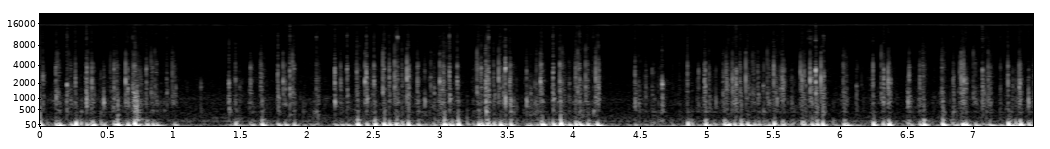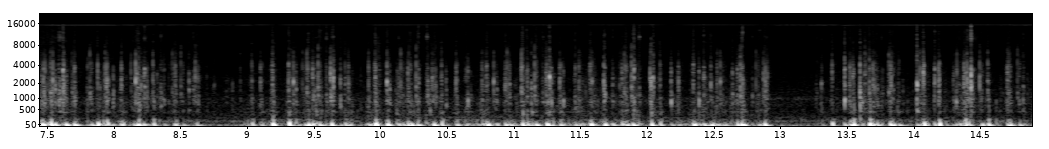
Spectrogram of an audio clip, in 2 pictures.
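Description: Fingertips type steadily on a thin white plastic keyboard with flat chiclet keys, held in both hands. Rapid soft clicks and dull, low-heavy taps die away almost instantly, with brief pauses between bursts of typing.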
